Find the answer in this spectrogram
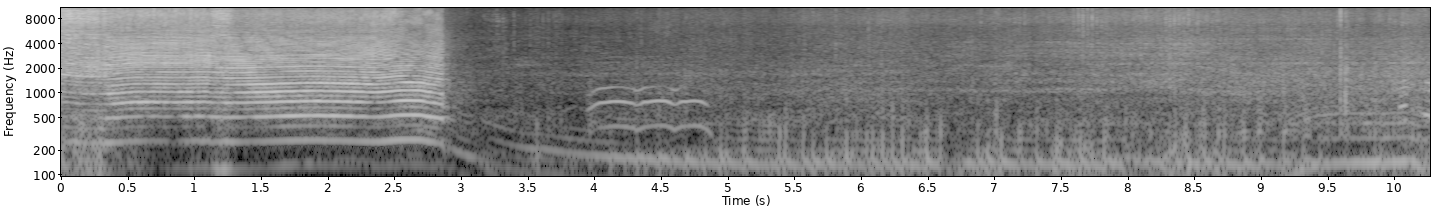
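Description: Snowmobile engine revving hard with a high, steady whine for about three seconds. The throttle then drops off suddenly, and the engine sinks to a low, steady running note.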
